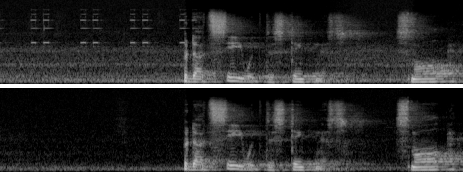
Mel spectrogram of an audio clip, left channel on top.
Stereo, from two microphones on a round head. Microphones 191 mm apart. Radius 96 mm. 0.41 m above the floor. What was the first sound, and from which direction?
A man speaking, 20° left (ahead or behind).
